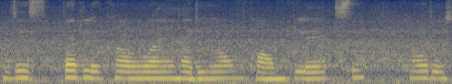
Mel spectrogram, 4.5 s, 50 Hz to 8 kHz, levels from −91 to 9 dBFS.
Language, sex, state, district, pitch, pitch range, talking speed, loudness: Hindi, male, Madhya Pradesh, Dhar, 195 Hz, 190-200 Hz, 105 wpm, -16 LUFS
